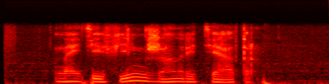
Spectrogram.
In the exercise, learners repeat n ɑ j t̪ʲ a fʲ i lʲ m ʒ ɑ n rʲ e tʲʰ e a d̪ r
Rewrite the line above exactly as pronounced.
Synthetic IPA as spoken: n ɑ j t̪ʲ i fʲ i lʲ m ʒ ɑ n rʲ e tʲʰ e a t̪ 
